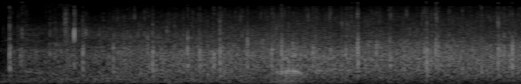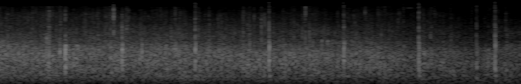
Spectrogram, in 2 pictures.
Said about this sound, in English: Indeed, that is worth clapping about.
